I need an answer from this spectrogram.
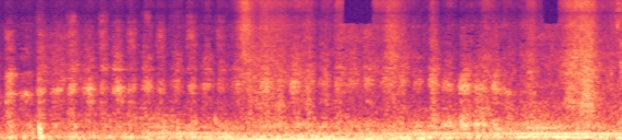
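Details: Husky meeting a puppy for the first time, panting in quick, breathy bursts about three times a second over a steady low hum, with light rustling and handling noise throughout.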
